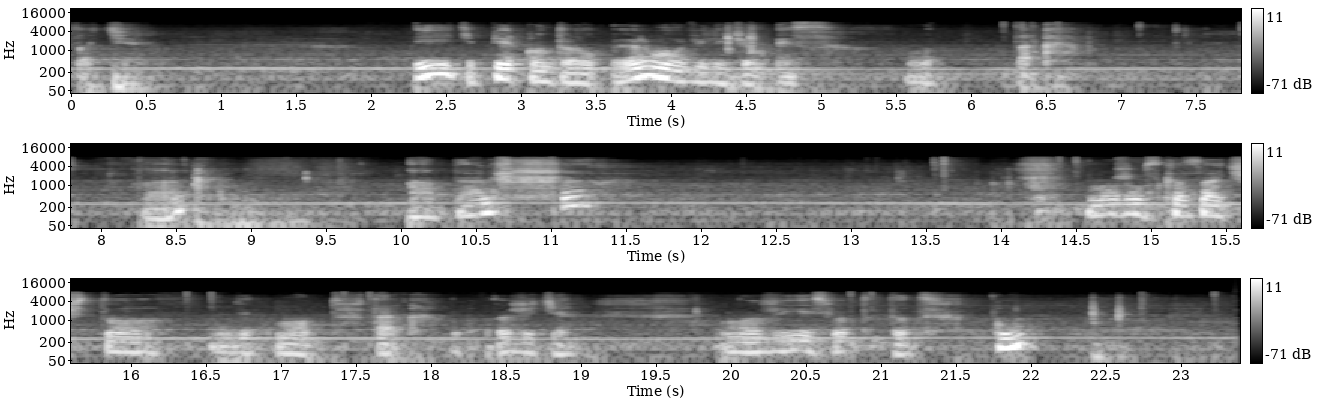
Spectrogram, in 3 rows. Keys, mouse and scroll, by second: 4.4 s, 6.6-9.6 middle drag, 11.0-14.0 middle drag, 14.4-19.4 drag, 20.8-22.4 drag, 22.4 q.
